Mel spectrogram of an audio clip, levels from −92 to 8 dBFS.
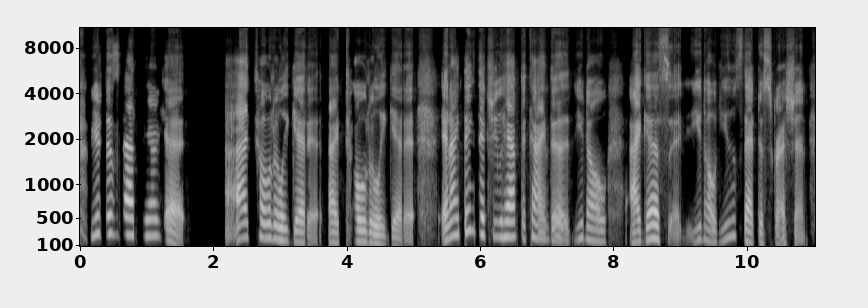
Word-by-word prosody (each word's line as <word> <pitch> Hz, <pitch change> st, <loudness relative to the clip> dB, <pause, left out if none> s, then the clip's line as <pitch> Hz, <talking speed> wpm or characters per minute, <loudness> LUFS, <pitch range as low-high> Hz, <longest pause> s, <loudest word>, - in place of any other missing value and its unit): you're 265 Hz, +3 st, +1 dB
just 265 Hz, -1 st, +1 dB
not 250 Hz, -1 st, +8 dB
there 240 Hz, 0 st, -2 dB
yet. -, -, +2 dB, 0.6 s
I 210 Hz, +3 st, +4 dB
totally 200 Hz, -6 st, +1 dB
get 150 Hz, -2 st, +1 dB
it, -, -, -6 dB
I 145 Hz, -1 st, +1 dB, 0.2 s
totally 150 Hz, -6 st, +2 dB
get 110 Hz, -3 st, -4 dB
it, -, -, -3 dB, 0.4 s
and -, -, +5 dB
I 245 Hz, +2 st, +5 dB
think 305 Hz, +4 st, -2 dB
that 255 Hz, -3 st, +1 dB
you 225 Hz, 0 st, -4 dB
have 225 Hz, 0 st, +5 dB
to 195 Hz, -, -5 dB
kinda, 95 Hz, -, 0 dB
you 200 Hz, +4 st, -9 dB
know 165 Hz, -3 st, -1 dB, 0.4 s
I 155 Hz, +1 st, +5 dB
guess, 195 Hz, +1 st, +3 dB
eh -, -, -8 dB
you 185 Hz, +5 st, -8 dB
know, 165 Hz, -3 st, -2 dB
use 215 Hz, +9 st, -10 dB
that 155 Hz, -4 st, +2 dB
discretion. 140 Hz, -2 st, -2 dB
190 Hz, 170 wpm, -22 LUFS, 155-230 Hz, 0.6 s, not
